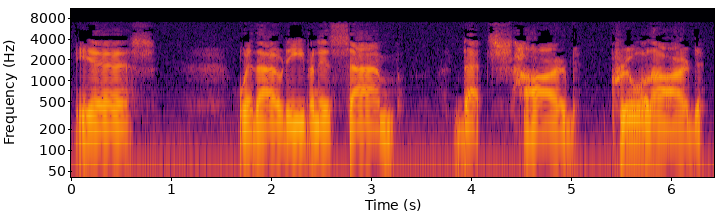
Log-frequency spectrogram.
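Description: A man's voice: on the low side, extremely slow, a bit bright, no room sound, lo-fi sound, exaggerated voice. Man doing a homely, loyal hobbit servant. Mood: anxious pondering. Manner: rustic, homely phrasing. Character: loyal, plain-spoken male hobbit servant, anxious.

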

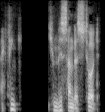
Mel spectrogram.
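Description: A man's voice: on the low side, lively intonation, unhurried, warm tone, breathy edge, no echo. A man voicing a young swordsman who speaks in a tense, pressing way. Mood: urgent. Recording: dull lo-fi audio.

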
